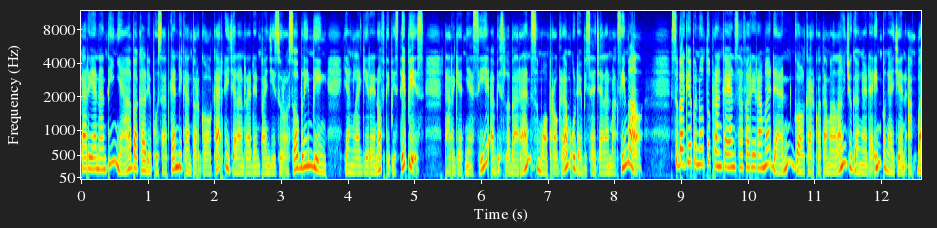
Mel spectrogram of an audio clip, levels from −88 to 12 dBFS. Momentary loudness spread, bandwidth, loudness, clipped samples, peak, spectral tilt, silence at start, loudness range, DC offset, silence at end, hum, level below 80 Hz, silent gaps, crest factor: 9 LU; 12 kHz; -15 LUFS; under 0.1%; 0 dBFS; -4 dB/octave; 0 s; 2 LU; under 0.1%; 0 s; none; -54 dBFS; none; 16 dB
